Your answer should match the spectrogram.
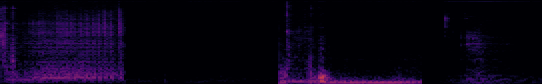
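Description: A door in a romance video game creaks shut, with a short scraping creak followed by a heavier, lower-pitched groan and a faint final click, all close and clear.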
